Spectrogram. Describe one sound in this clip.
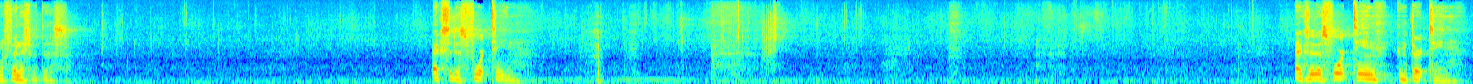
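A middle-aged man speaks slowly through a headset microphone, with long pauses, in a large echoing hall.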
